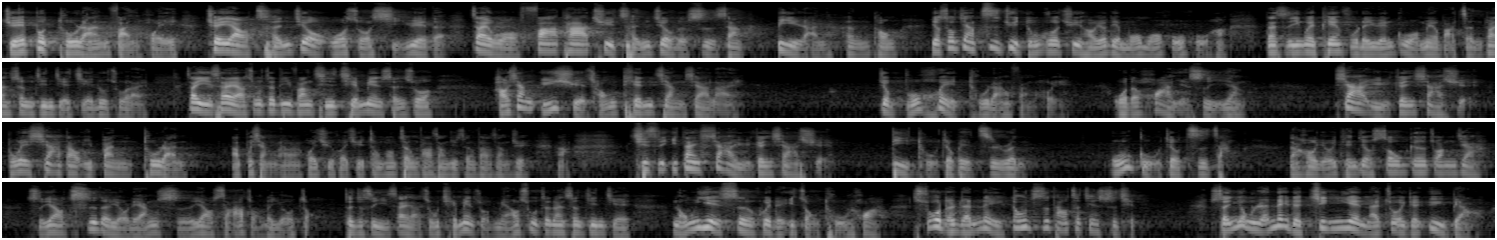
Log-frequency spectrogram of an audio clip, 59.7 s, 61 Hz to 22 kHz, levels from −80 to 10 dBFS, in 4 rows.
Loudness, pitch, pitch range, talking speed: -30 LUFS, 115 Hz, 100-130 Hz, 235 characters per minute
